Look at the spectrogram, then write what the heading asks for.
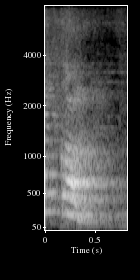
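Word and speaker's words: comb: यहाँ पर बी आपके प्रोनाउंसिएशन में नहीं आएगा। सेकंड आता है कॉम।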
